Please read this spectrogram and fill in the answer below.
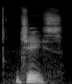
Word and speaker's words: iayze: Is it how you pronounce his name? iayze? Jace. Is it really Jace?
